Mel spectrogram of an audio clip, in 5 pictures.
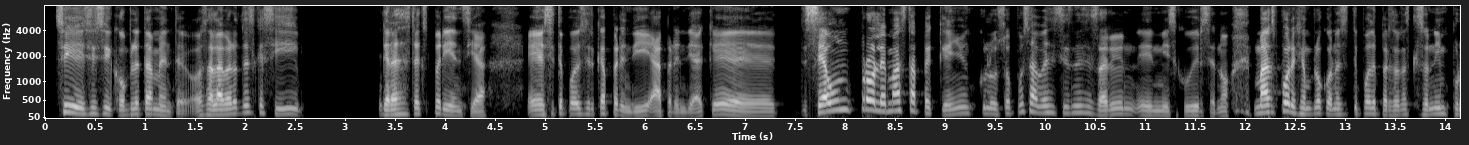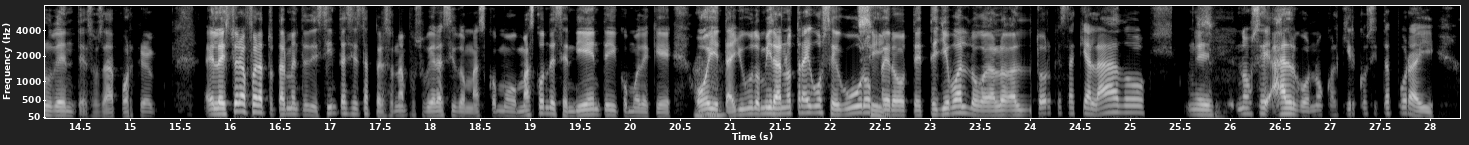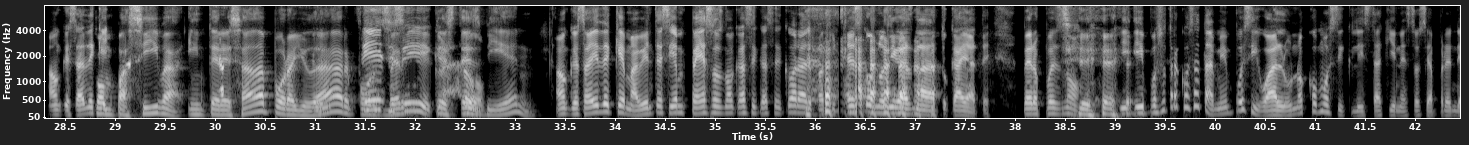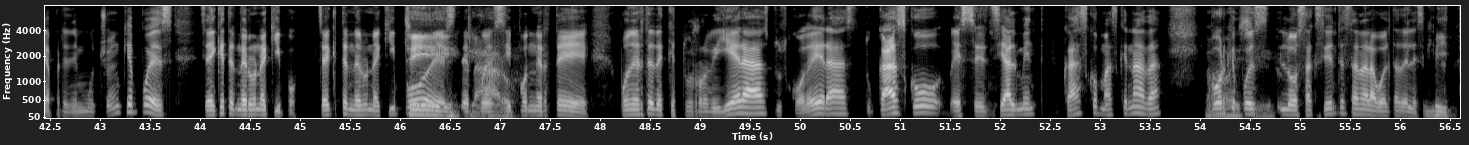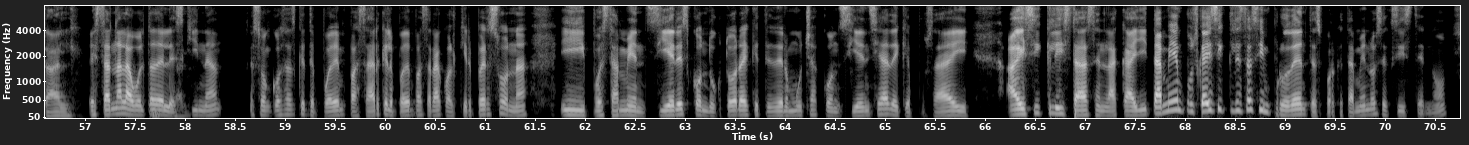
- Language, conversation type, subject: Spanish, podcast, ¿Qué accidente recuerdas, ya sea en bicicleta o en coche?
- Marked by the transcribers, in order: other background noise; laugh; laughing while speaking: "Sí"; chuckle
